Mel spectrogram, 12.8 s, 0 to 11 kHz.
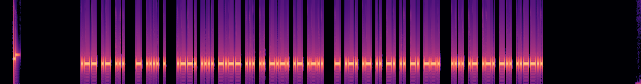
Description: Morse code, heard as a keyed tone, about 34 wpm, 700 Hz. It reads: WAS THE PHYSICAL TRAINING HARD?
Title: Sentences from Top 1000 Words - Review Part 4 - 35wpm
